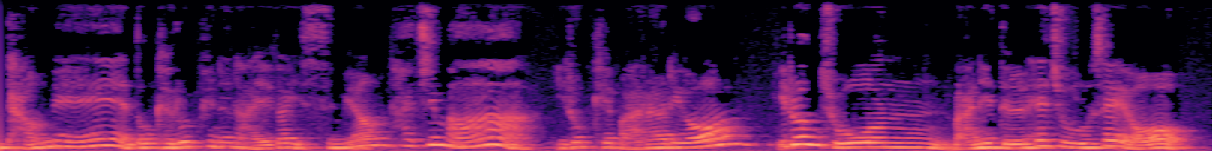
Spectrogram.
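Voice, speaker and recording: A woman hosting a parenting talk and explaining calmly, sometimes dropping to a hush. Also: fairly high pitch. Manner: calm, explanatory, sometimes hushed. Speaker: parenting expert host. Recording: roomy, from a distance.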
